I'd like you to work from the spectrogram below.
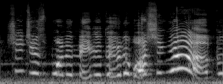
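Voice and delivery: put-on high, loud panicked girl; frantic protest. A narrator's reading. Helen pleading with the skeleton, high and frantic. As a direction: plead desperately for her mother.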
